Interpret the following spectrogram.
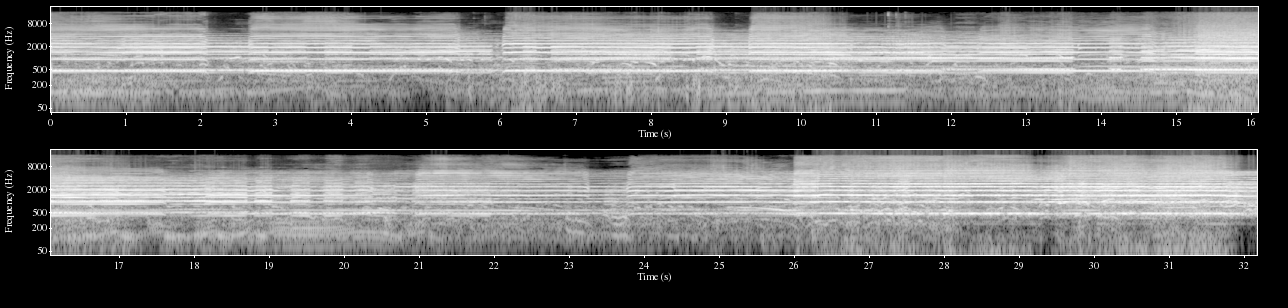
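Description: A loud, sustained horn-like tone held for many seconds at a time with short breaks, over a mix of crowd voices.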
